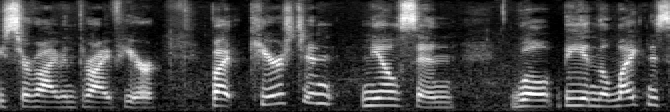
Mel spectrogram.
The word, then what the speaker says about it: Kirstjen Nielsen: First of all, I serve with General Kelly, and I serve with Kirstjen Nielsen. That is her name. Everybody ought to learn how to pronounce it because she's about to be our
